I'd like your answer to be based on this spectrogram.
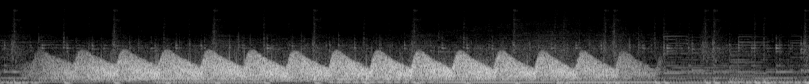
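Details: Fetal heartbeat heard on Doppler during an exam with Leopold's maneuvers and fundal height measurement: rhythmic whooshing pulses, about 13 in 6 seconds (near 130 a minute), much faster than an adult pulse.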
